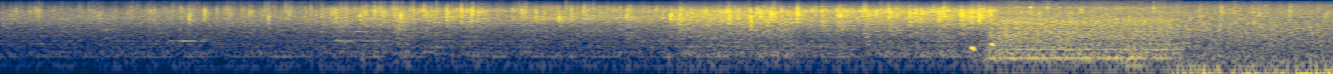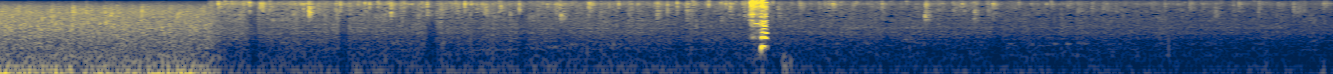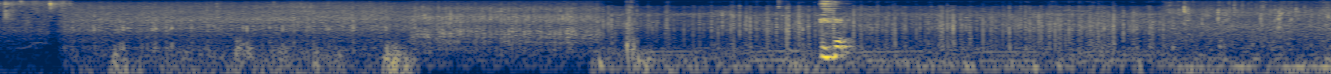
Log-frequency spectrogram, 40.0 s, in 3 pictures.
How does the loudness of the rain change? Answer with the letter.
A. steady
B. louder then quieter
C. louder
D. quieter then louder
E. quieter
E.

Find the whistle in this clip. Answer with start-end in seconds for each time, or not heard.
not heard.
